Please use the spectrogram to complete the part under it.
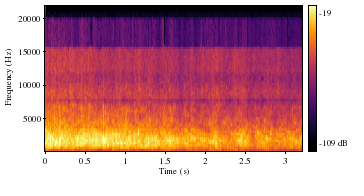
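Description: Crowd applause sound effect on a radio show: steady, hissy clapping and cheering sustained throughout, moderately loud and fading slightly toward the end.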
